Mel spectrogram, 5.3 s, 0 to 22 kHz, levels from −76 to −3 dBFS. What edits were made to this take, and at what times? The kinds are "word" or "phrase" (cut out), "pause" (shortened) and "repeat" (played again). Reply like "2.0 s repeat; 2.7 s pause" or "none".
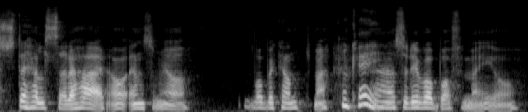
1.1 s word; 3.3 s pause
